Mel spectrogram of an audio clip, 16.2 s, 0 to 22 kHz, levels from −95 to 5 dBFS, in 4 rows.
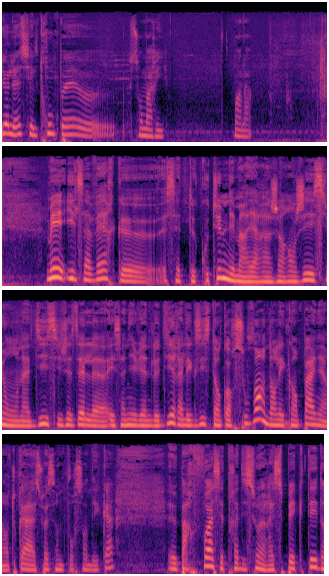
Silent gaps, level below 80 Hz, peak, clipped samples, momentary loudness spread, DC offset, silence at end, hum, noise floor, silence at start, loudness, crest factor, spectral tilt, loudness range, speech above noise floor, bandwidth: none; -46 dBFS; -8 dBFS; under 0.1%; 15 LU; under 0.1%; 0 s; none; -52 dBFS; 0 s; -27 LUFS; 20 dB; -4 dB/octave; 9 LU; 24 dB; 16.5 kHz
